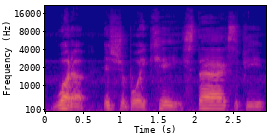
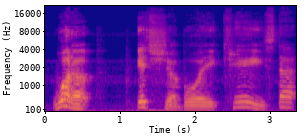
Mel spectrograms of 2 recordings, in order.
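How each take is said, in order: First: It is said in a lower, quieter voice. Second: It is said loudly and excitedly. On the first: The speaker calls it right. "Let me lower my voice" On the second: The speaker calls it wrong. "I feel like I was really loud"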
